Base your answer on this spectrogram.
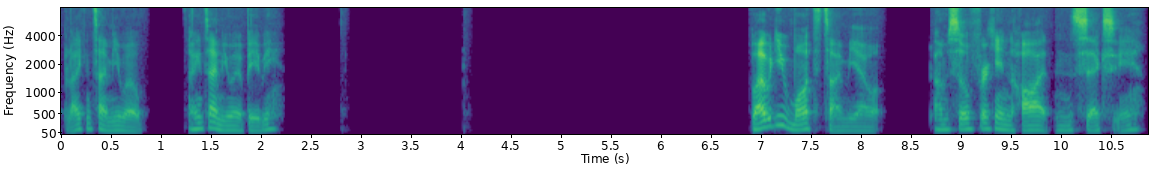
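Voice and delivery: soft, low teasing purr; hammed-up sultry taunt; mock seductive.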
